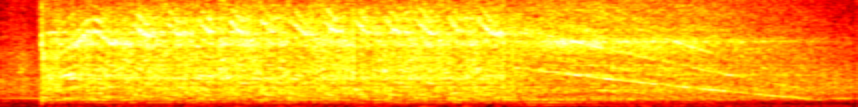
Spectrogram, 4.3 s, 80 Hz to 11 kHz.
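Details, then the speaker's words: Jeep Grand Cherokee refreshed 4.0 with eBay turbo kit, first start attempt: starter turns the engine about four pulses a second but it never fires; fuel pump runs, owner finds no gas reaching it. Crank no start, fuel starvation. "Fuel pump goes. No gas. Alright, I'll be back."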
